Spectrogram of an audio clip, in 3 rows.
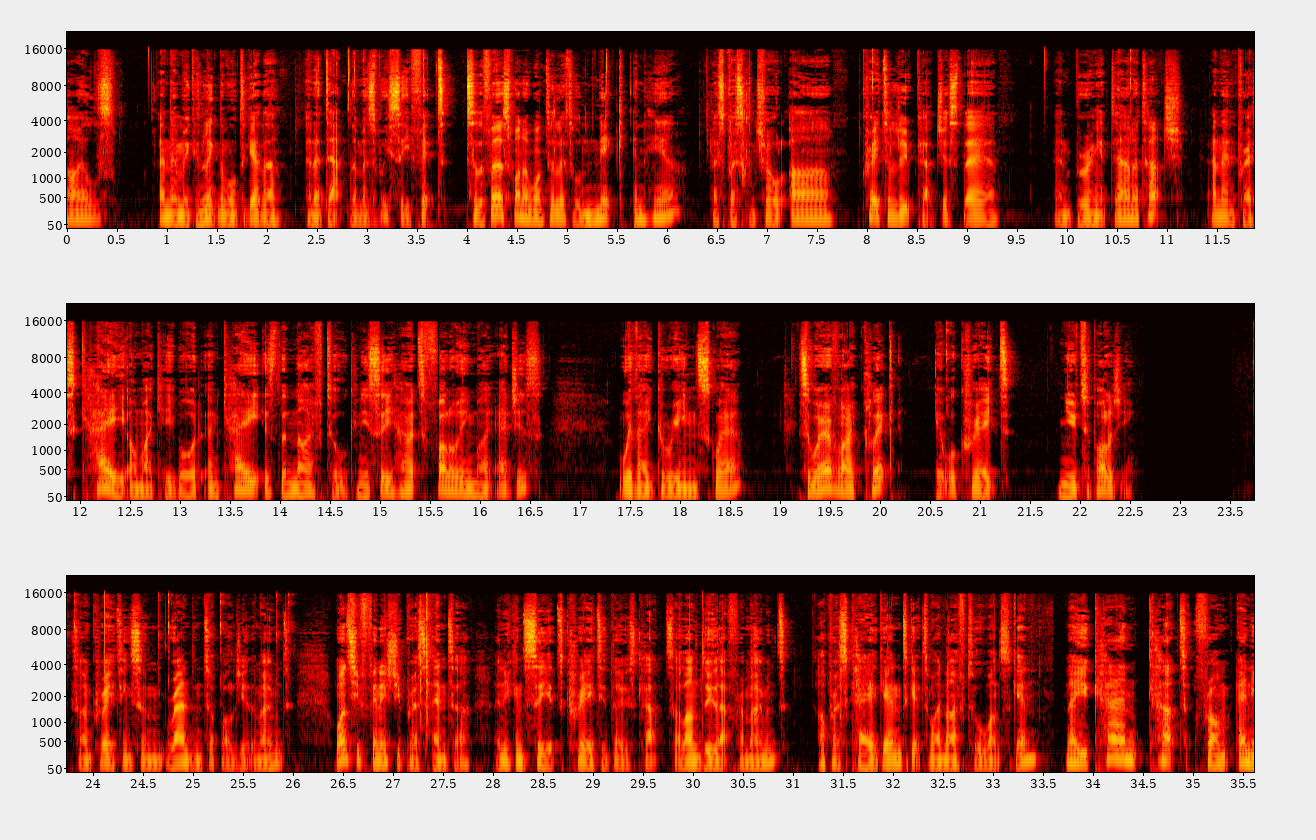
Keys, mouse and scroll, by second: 4.0 Tab, 6.6 ctrl+r, 10.6 click, 12.1 k, 27.4 Return, 30.4 ctrl+z, 31.4 k.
